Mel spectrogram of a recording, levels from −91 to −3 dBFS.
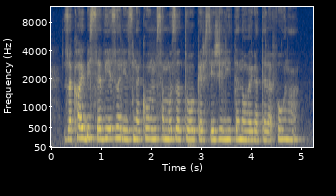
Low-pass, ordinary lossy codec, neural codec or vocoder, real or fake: none; none; none; real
